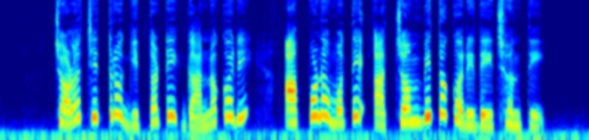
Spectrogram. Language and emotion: Odia, surprised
